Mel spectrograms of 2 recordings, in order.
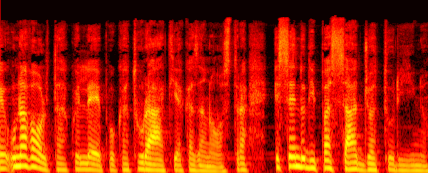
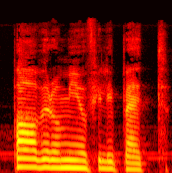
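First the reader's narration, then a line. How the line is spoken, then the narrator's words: Sighing speech. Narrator (Italian): mia madre, sospirava e diceva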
